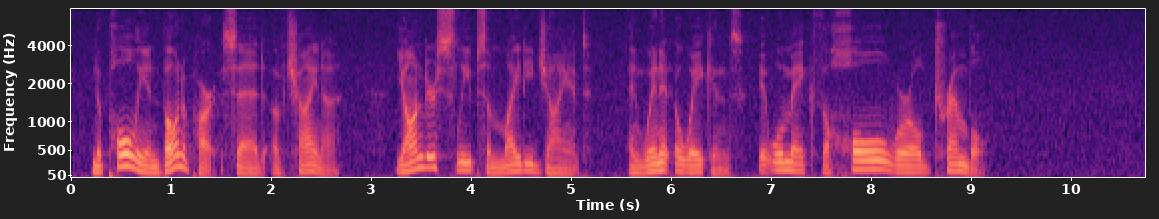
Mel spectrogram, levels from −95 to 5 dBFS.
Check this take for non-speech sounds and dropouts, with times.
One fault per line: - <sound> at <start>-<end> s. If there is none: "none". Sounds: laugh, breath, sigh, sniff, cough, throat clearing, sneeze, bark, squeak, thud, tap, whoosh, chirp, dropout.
none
